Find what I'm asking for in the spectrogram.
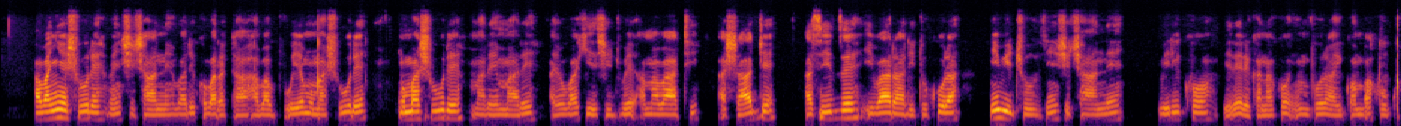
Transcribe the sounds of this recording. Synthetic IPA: aβaɲe̞ʃuːɾe̞βe̞ːnʃit͡ʃaːne̞βaɾikʰo̞βaɾatʰahaβavṵːje̞mumaʃuːɾe̞ | mumaʃuːɾe̞maɾe̞ːmaɾe̞ | a̰joːβakiʃid͡ʒwe̞ʔa̰maβaːtʰi | a̰ʃaːd͡ʒe̞ | asize̞iβaɾaɾitukuɾa | niβit͡ʃuvjiːnʃit͡ʃaːne̞ | βiɾikʰo̞βḭɾe̞ɾe̞kʰanakʰo̞ḭɱvuɾaiɡo̞ːmbakʰuɡwa

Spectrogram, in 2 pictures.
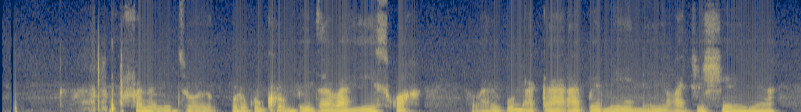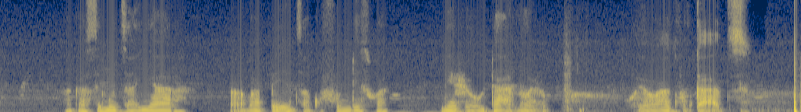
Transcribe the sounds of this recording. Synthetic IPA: mufananid͡zourikukʰo̰mbid͡zaʋaiswa | ʋaɾikuɗakaɾʔakwe̞meneʋat͡ʃiʃeɲa | ʋakasimud͡zaɲaːɾa̰ | ʋape̞d͡zaku̥fundiswa | ne̞ʐe̞ɦutano | ɦeʋad͡zuka̰ːd͡zi̥

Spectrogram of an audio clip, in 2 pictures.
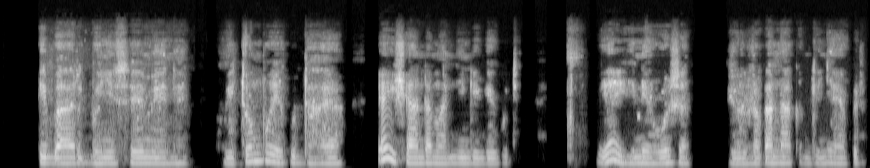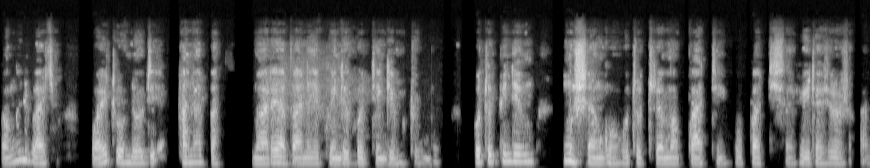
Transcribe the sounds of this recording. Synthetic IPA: iɓariɡweɲesejeme̞ne | mito̞mbo̞je̞kudʱaja | jaiʃandamaniŋɡiŋɡe̞kuti̥ | jaine̞ɦo̞ʃa | ʐ̥iro̞ʐakanakaŋɡe̞ɲajajekut̬ipamwe̞niʋat͡ʃo̥ɦwaitoonekutipanapa | maɾeapanekue̞ndekote̞ŋɡe̞mutombo̞ | oto̞pinde | muʃaŋɡo̞woto̞toramak͡patiwokwati̥saʐoitaʐiro̞ʐakanaa

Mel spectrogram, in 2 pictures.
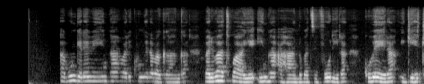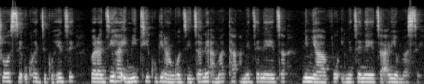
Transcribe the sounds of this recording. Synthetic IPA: aβuːŋɡe̞ɾe̞βiːŋ̥aβaɾikʰumŋe̞naβaɡaːŋɡaβaɾiβatwaːje̞ʔiŋ̥aʔaɦaːn̥uβazivuɾiɾakuβe̞ːɾaiɡihe̞t͡ʃo̞ːse̞ʔukwe̞ːziɡuɦe̞ze̞ | βaɾaziɦaimitʰikuɡiɾaŋɡo̞ziːzane̞ʔamatʰaʔame̞ze̞ne̞ːza | nimɲaːvuʔime̞ze̞ne̞ːzaaɾijo̞mase

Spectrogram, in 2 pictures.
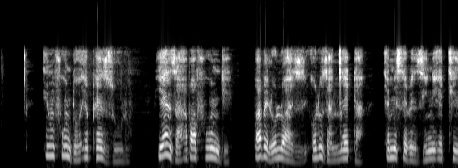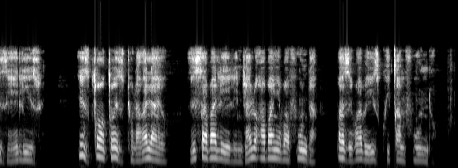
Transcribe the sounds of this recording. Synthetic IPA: iɱfundʱɔɛpʰezulu | jɛnd͡zʱaːβafundʱi | βaβɛlɔlwazioluzaŋ͡ǀɛd̥ʱa | emisɛβend͡zʱinietʰizɛeliːzwɛ | iziǀɔǀɔezitʰɔlaɣalajɔ | zisaβalɛlɛnd͡ʒʱalɔaβaɲɛβafundʱa | βazɛβaβɛjizikʰwiǀaɱfuːndʱɔ

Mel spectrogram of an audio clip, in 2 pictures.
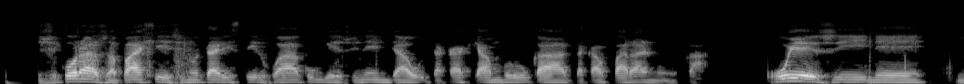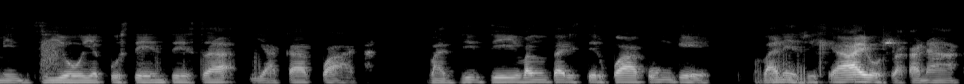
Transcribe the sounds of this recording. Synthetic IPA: ʐiko̞ɾaʐapaɬeʐino̞taɾisirwakuŋɡe̞ʐine̞ndaud͡zakaɬamburukad͡zakafaɾanuːka̰ | uje̞ʐiːne | mid͡zijo̞je̞kusenze̞sajakakwaːna | ʋad͡zid͡ziʋano̞taɾisirwakuŋɡe̞ | ʋane̞ʐiɬajo̞ʐakanaːkḁ

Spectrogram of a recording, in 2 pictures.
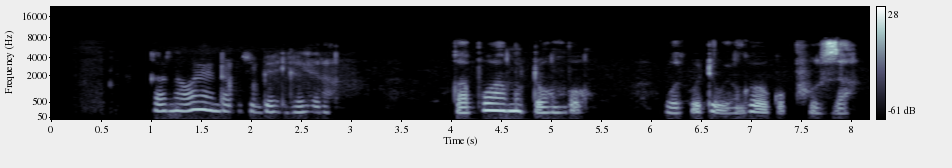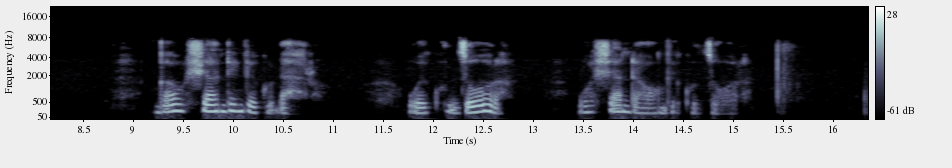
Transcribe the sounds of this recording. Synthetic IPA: kanawaendakut͡ʃibʱe̞ɮera | ukapuwamuto̞mbo̞ | we̞kutiɦwiŋɡewokupʰuza | ŋɡauʃande̞ŋɡe̞kuɗaro | wʔe̞kud͡zo̞ra | woʃa̰ndawoŋɡe̞kud͡zoːra

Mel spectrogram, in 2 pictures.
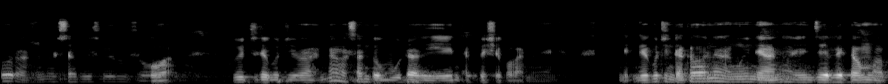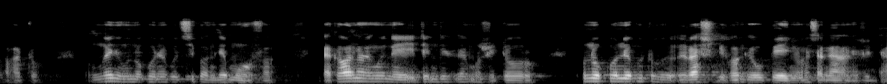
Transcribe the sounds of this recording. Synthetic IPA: oraʐino̞isakuisweruʒoʋa | kuitirekutiʋanaʋasando̞ɓuɗaʋee̞ndakwe̞ʃe̞̰kwa̰ʋa̰no̞̰e̞̰ːnda | ŋɡe̞kutindakaanaːmwe̞neanoaenze̞rrekamumapaːto̞ | ṵmwe̞niuno̞konekut͡sikwaŋɡe̞moːva | ndakaanaːmweneḭte̞nde̞reramuʐito̞ɾo̞ | uno̞ko̞nekutoraʃikirwaŋɡe̞upe̞ɲuʋasaŋɡananḛʐidʱa̰ː

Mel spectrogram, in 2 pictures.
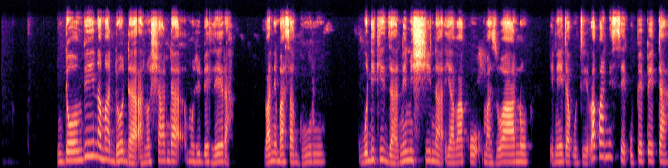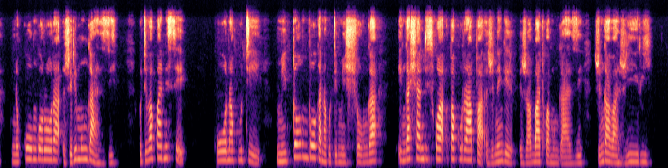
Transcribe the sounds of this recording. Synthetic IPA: ndo̞mbinamadʱo̞dʱaa̰no̞ʃanda̰muʐibʱe̞ɮe̞ɾa | ʋane̞ɓasaɡʱuru | kuɓuɗikid͡zane̞miʃina̰jaʋako̞mazuʋaːno̞ | ḭno̞itakutiʋʔa̰kwanise̞kupe̞pe̞ta | ne̞kuo̞ŋɡo̞ɾo̞ɾaʐiɾimuŋɡaːzi | kutiʋakwanise̞̰ | kuo̞nakuti | mito̞mbo̞kanakutimiʃo̞ŋɡa | iŋɡaʃandiswapakurapa̰ʐine̞ŋɡe̞ʐaɓatwamuŋɡazi | ʐ̥iŋɡaʋaʐiːri

